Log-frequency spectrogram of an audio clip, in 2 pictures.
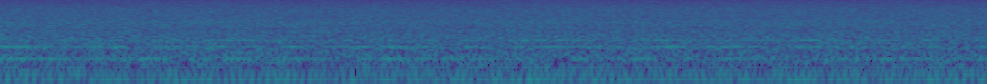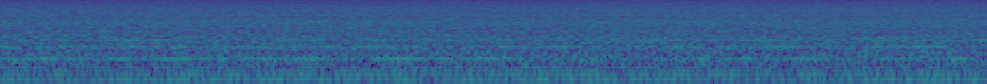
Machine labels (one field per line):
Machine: fan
